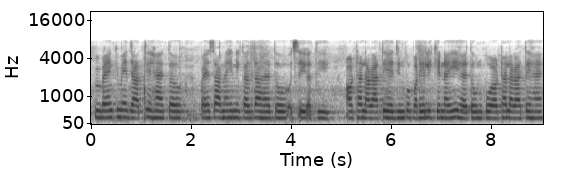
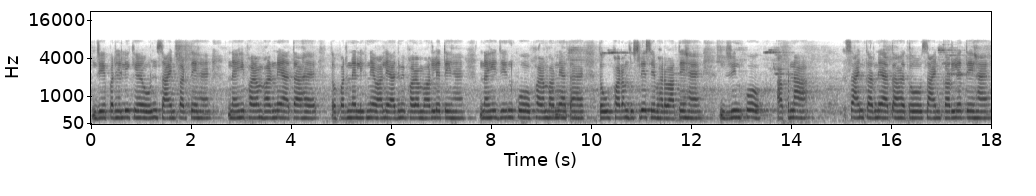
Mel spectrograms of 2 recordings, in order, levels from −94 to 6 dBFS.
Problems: constant background noise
